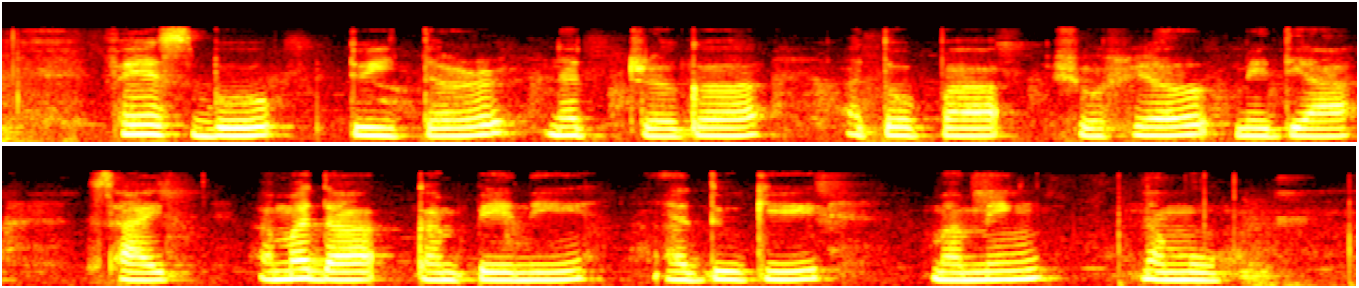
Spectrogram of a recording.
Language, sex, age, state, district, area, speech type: Manipuri, female, 18-30, Manipur, Kangpokpi, urban, read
